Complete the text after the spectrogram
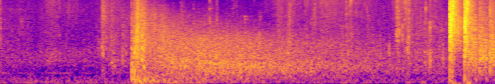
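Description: An explosion booms and rumbles close by.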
